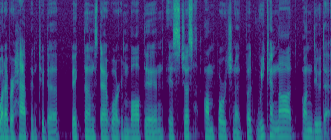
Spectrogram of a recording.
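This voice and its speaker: This man speaks with a Korean accent and a dark, mellow tone. His intonation is flat and monotone. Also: medium pitch for a man, moderate pace, dry, close sound with no echo. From South Korea. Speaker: assistant district attorney. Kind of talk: interview answer.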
